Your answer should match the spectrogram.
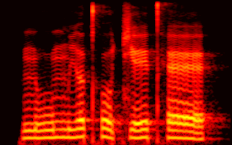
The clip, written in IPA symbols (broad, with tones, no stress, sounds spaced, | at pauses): n uː˧˥ m i˧˥ ə̯ t̪ʰ o˥˨ t͡ɕ eː˧˥ t̪ʰ ɛː˥˨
